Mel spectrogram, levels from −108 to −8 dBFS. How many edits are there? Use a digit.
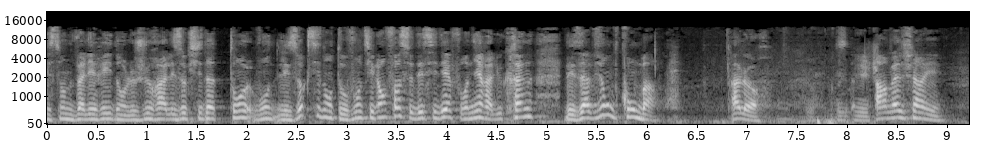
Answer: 0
